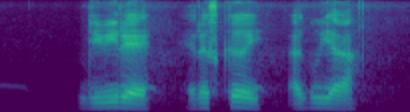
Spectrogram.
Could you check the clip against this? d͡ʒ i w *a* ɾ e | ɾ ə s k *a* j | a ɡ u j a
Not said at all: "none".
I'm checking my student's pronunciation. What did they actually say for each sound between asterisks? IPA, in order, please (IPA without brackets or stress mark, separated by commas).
i, ə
